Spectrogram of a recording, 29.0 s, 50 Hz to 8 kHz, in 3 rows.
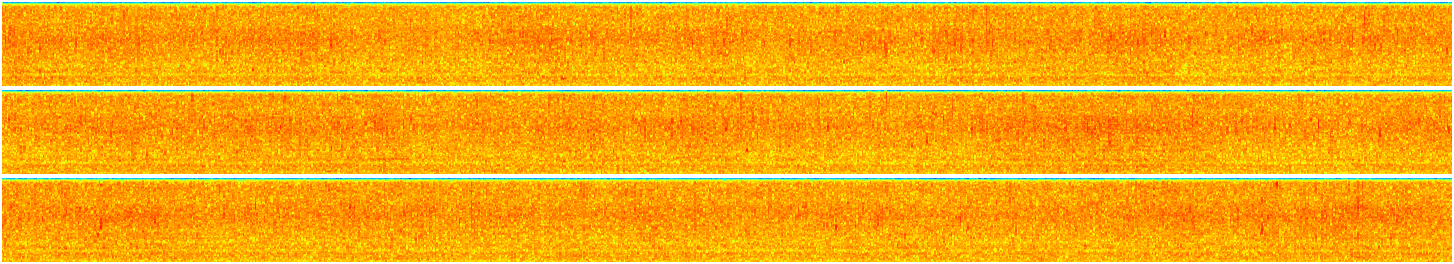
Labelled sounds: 12.1	12.4	humpback whale, 1.4 to 1.6 kHz

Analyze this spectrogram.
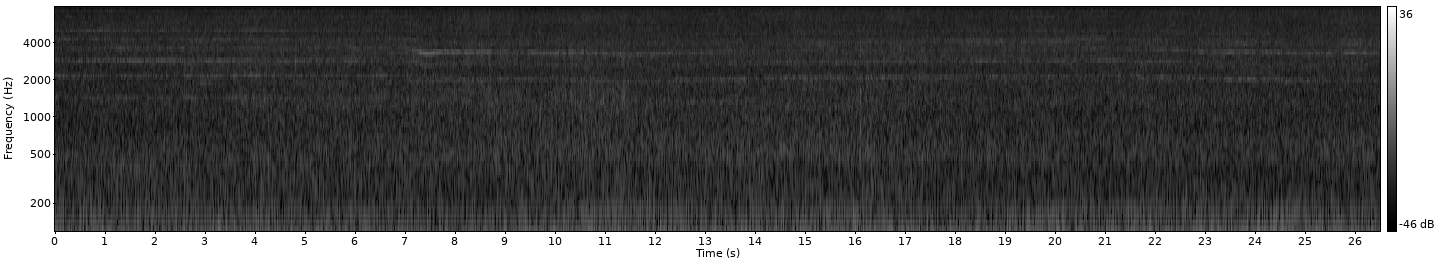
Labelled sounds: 7.0	7.8	vessel noise, 1.9 to 4.3 kHz
21.7	22.6	vessel noise, 2.0 to 4.3 kHz

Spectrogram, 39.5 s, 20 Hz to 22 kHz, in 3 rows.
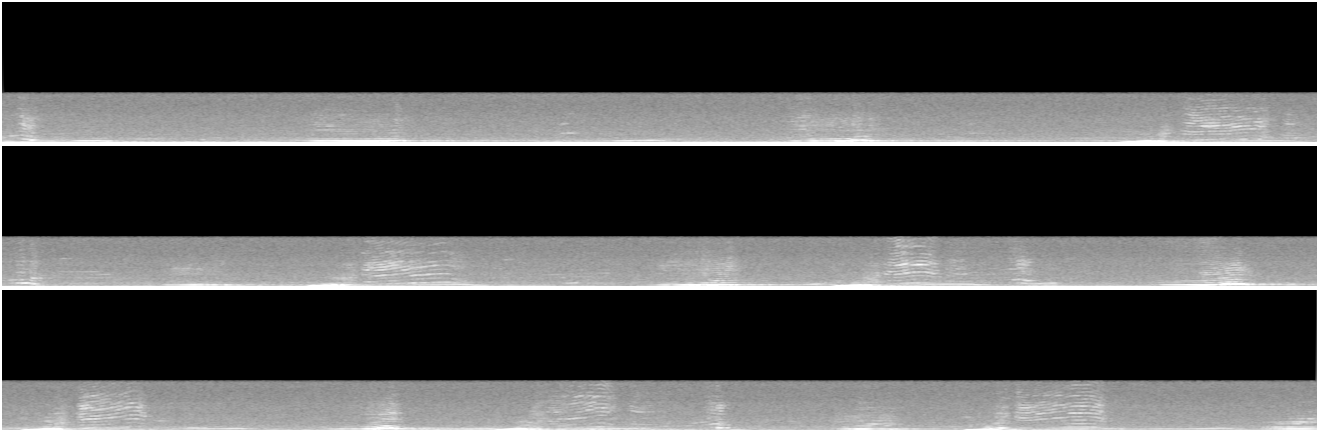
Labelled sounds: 0.0	0.4	humpback whale, 0.93 to 2.8 kHz
3.1	3.5	humpback whale, 2.0 to 2.9 kHz
7.9	8.6	humpback whale, 1.7 to 2.9 kHz
11.8	13.4	humpback whale, 0.80 to 6.8 kHz
13.7	14.1	humpback whale, 2.3 to 2.4 kHz
16.7	17.7	humpback whale, 0.83 to 5.6 kHz
20.2	20.5	humpback whale, 0.90 to 3.3 kHz
21.9	22.6	humpback whale, 1.4 to 6.5 kHz
23.1	23.5	humpback whale, 0.90 to 3.0 kHz
24.9	25.6	humpback whale, 0.83 to 3.1 kHz
27.0	27.8	humpback whale, 0.86 to 5.6 kHz
29.9	30.3	humpback whale, 1.2 to 2.9 kHz
31.7	32.8	humpback whale, 0.90 to 7.3 kHz
33.3	33.6	humpback whale, 0.83 to 1.2 kHz
34.7	35.2	humpback whale, 0.96 to 2.3 kHz
36.4	37.3	humpback whale, 1.0 to 6.7 kHz
38.9	39.4	humpback whale, 0.99 to 1.5 kHz

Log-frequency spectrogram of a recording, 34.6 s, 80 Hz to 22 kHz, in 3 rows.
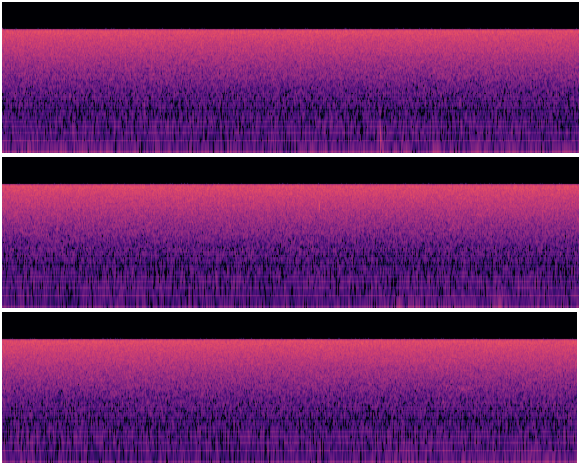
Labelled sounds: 32.2	32.5	killer whale, northern resident, 1.2 to 1.5 kHz

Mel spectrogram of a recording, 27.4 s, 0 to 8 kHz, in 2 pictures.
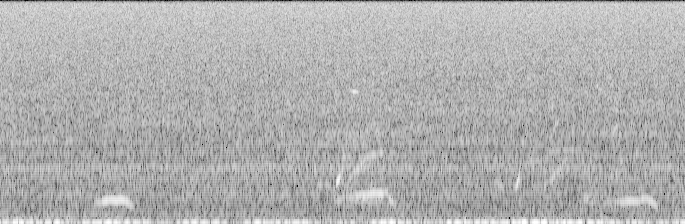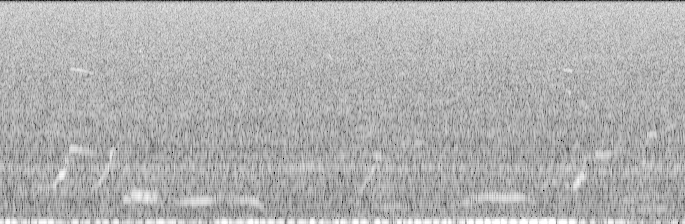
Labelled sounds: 15.1	15.6	humpback whale, 0.96 to 3.1 kHz
25.6	25.9	humpback whale, 0.83 to 0.99 kHz
26.6	26.9	humpback whale, 1.1 to 1.3 kHz

